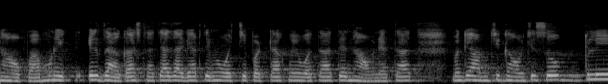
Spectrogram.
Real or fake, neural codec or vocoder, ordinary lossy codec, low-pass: real; none; Opus, 64 kbps; 7.2 kHz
